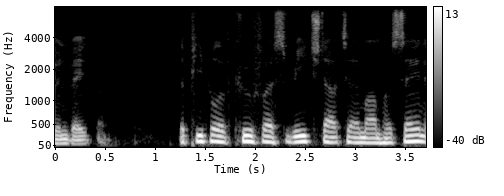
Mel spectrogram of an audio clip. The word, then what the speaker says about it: Kufa: And there came a point where Yazid was invading a town called um Kufa. Uh yeah, Kufa. I believe that's how you pronounce it.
